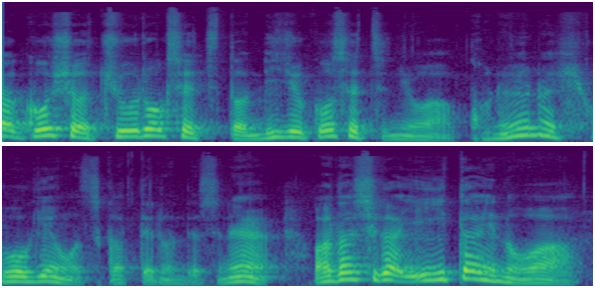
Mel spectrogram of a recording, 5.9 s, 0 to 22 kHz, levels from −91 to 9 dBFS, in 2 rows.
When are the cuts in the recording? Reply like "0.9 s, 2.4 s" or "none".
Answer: 4.4 s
